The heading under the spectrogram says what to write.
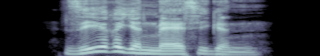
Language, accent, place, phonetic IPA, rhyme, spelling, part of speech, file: German, Germany, Berlin, [ˈzeːʁiənˌmɛːsɪɡn̩], -eːʁiənmɛːsɪɡn̩, serienmäßigen, adjective, De-serienmäßigen.ogg
- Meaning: inflection of serienmäßig: 1. strong genitive masculine/neuter singular 2. weak/mixed genitive/dative all-gender singular 3. strong/weak/mixed accusative masculine singular 4. strong dative plural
